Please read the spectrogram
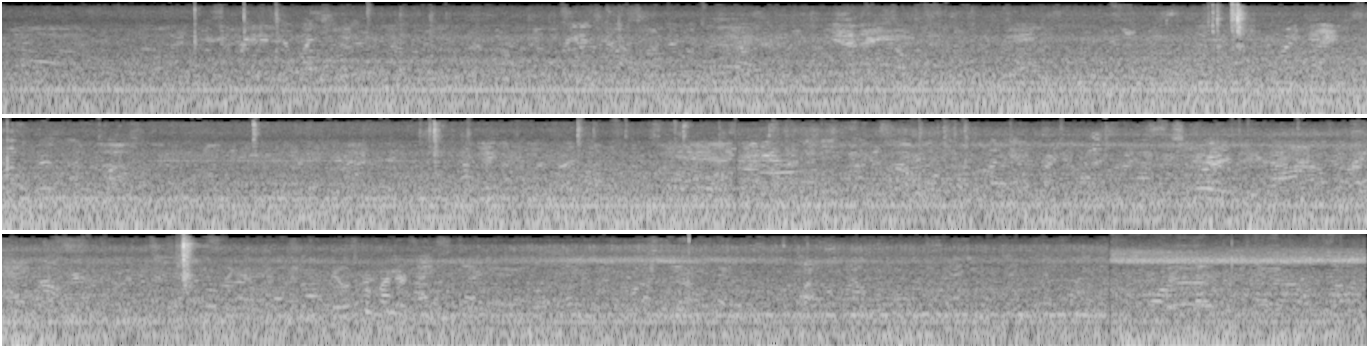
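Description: Indistinct voices of people talking over a steady low machine hum, with a few sharp clicks.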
